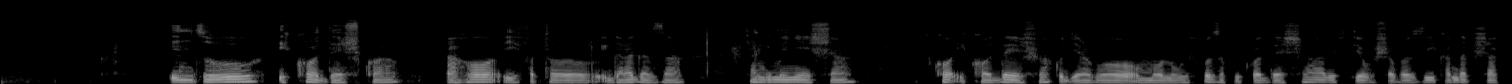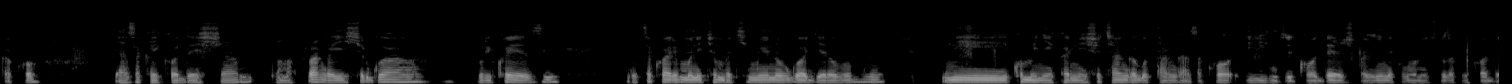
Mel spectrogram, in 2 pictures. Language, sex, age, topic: Kinyarwanda, male, 18-24, finance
